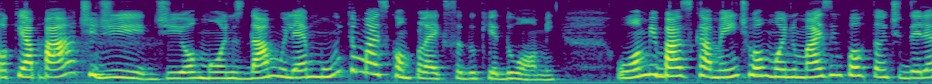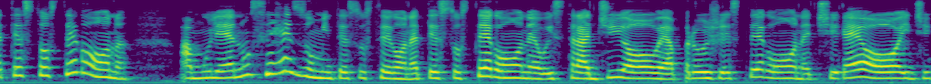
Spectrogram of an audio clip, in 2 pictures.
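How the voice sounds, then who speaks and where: Intonation is lively as a woman speaks at a fairly high pitch. Her pace is moderate. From Brazil, Rondônia (Porto Velho). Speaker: doctor specializing in women's health. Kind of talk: podcast interview.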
